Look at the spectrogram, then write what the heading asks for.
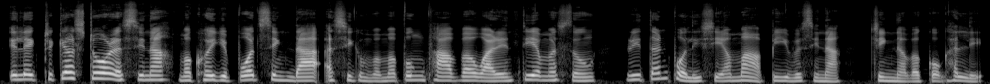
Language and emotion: Manipuri, happy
